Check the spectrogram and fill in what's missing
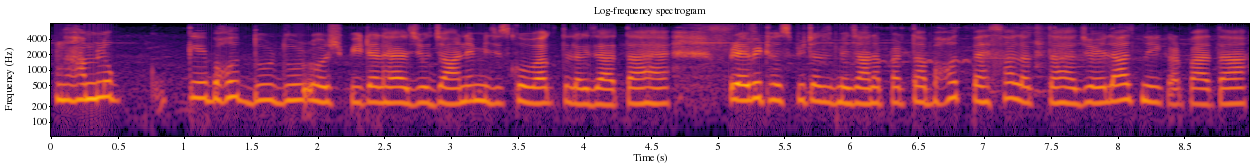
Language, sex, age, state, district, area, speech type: Urdu, female, 18-30, Bihar, Khagaria, rural, spontaneous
